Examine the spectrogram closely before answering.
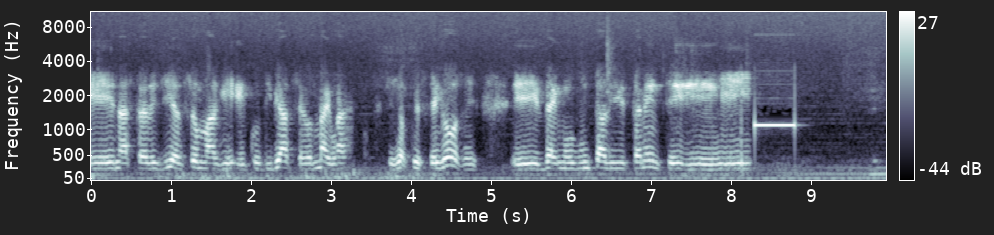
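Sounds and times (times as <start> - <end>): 
speech: 0.0 - 8.4
low hum: 0.0 - 9.9
telephone beep as a phone call drops: 8.1 - 9.0.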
